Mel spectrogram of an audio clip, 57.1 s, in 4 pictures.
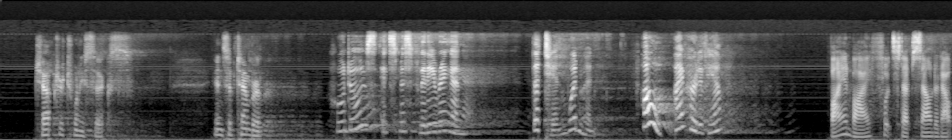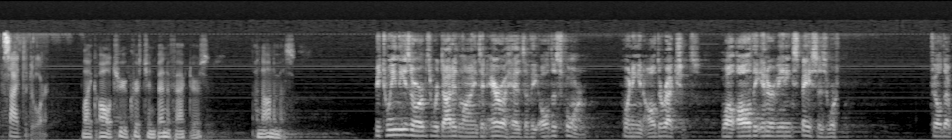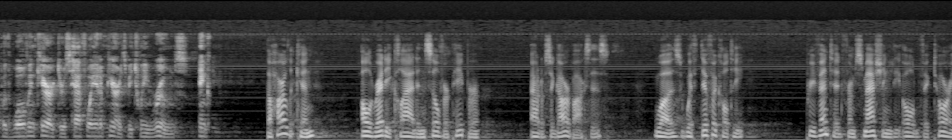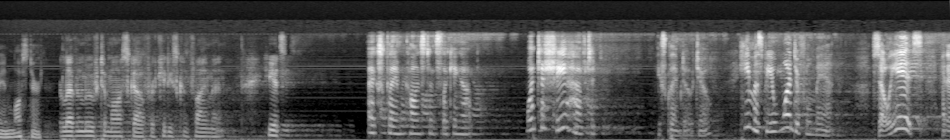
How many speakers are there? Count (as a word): six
